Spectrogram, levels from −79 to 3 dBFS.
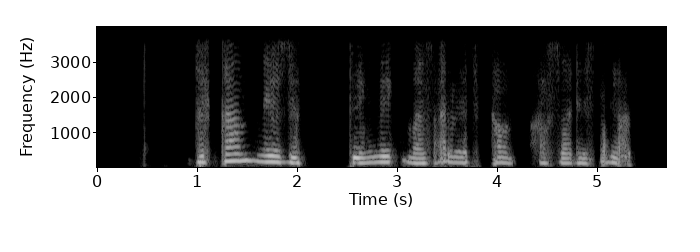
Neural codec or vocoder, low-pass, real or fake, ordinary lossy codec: codec, 16 kHz, 1 kbps, FreqCodec, smaller model; 3.6 kHz; fake; none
